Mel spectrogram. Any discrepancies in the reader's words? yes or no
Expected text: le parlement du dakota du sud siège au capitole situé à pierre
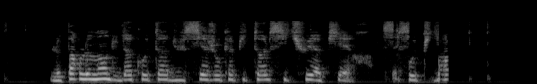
yes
